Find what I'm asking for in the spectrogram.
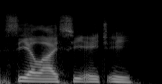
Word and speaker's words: cliché: C L I C H E.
